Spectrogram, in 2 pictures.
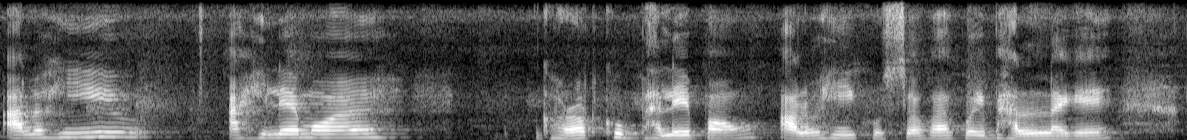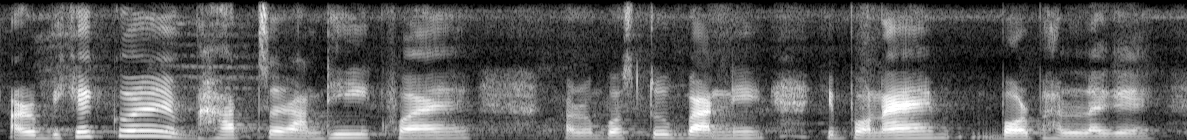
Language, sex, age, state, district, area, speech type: Assamese, female, 18-30, Assam, Nagaon, rural, spontaneous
